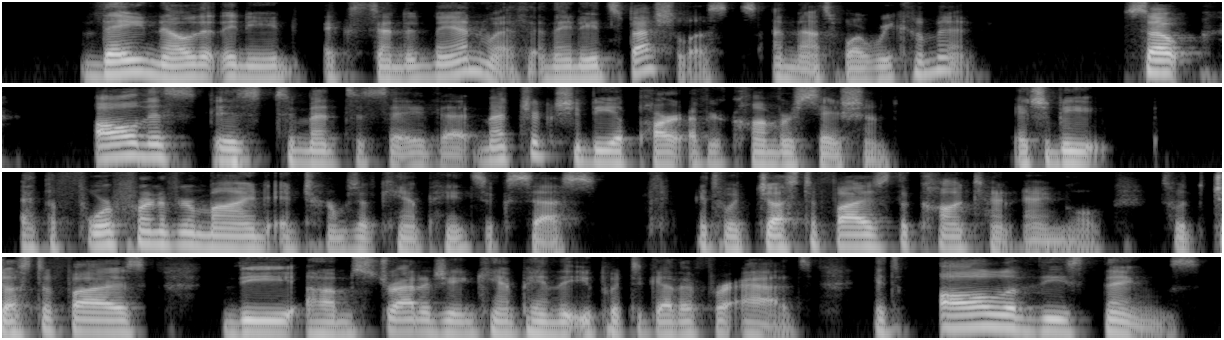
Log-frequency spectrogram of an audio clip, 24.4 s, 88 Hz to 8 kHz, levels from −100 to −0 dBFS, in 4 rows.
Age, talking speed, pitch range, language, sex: 40-59, 175 wpm, 105-135 Hz, English, male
